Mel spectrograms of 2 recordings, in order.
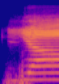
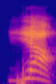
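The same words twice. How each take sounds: First: "యా" with a drawn-out long vowel. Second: "యా" with a short, quick vowel. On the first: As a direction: stretch the vowel of "యా" as a teacher shows it. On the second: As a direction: say "యా" cut short, without lengthening the vowel. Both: Shown as a demonstration. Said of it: "యాకు దీర్ఘం ఇస్తే".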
